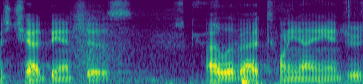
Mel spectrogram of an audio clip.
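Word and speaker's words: Bantjes: Banches. You spell that?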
